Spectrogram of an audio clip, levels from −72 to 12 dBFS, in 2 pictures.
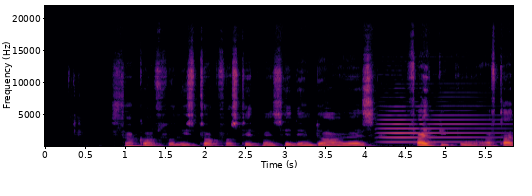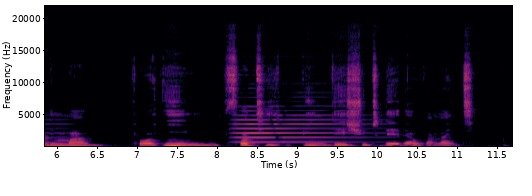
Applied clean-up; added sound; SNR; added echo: none; Bowed string instrument; 7 dB; none.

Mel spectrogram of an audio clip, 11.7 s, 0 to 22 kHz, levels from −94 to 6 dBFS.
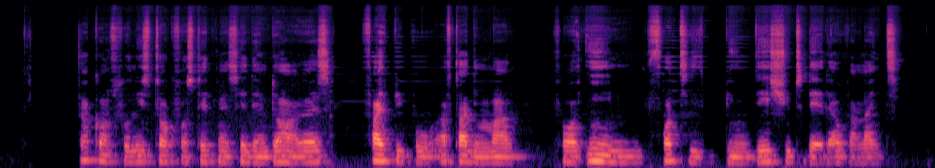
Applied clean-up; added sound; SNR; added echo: neural mask model DeepFilterNet 3.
